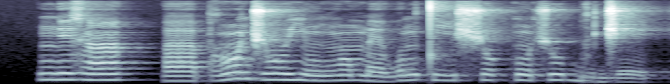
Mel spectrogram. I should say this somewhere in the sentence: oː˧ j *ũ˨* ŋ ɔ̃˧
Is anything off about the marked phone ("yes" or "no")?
no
